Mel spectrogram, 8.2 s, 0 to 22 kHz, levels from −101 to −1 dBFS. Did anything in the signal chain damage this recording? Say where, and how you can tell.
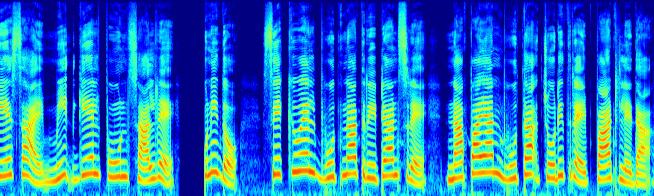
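Yes: a clipped start after a pause, at the playback stage. After a 0.34 s gap, about 60 ms is lost at 2.51 s, so "ᱩᱱᱤ ᱫᱚ ᱥᱮᱠᱩᱭᱮᱞ" begins abruptly. The output device slept through the silence and woke late. The waveform jumps from flat straight to speech level, and the spectrogram lacks the onset energy.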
